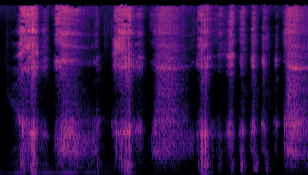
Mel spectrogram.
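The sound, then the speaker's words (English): Snoring from a woman asleep in a bed, a loud, irregular run of many rasping snorts and breathy rumbles with short gaps between them and no talk. “As Matron snored away,”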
